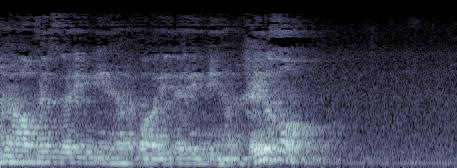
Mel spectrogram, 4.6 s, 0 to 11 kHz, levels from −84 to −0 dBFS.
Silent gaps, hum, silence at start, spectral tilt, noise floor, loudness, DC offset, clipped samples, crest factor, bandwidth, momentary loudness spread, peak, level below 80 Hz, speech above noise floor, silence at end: none; none; 0 s; -7 dB/octave; -42 dBFS; -21 LUFS; under 0.1%; under 0.1%; 20 dB; 8.8 kHz; 17 LU; -2 dBFS; -50 dBFS; 22 dB; 0 s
